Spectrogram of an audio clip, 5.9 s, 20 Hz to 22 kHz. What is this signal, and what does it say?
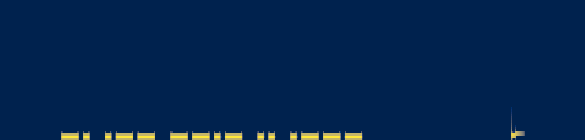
Morse code, heard as a keyed tone, about 23 wpm, 690 Hz. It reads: NWQIJ
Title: Code Groups - 5 Letter:Numbers - 22wpm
